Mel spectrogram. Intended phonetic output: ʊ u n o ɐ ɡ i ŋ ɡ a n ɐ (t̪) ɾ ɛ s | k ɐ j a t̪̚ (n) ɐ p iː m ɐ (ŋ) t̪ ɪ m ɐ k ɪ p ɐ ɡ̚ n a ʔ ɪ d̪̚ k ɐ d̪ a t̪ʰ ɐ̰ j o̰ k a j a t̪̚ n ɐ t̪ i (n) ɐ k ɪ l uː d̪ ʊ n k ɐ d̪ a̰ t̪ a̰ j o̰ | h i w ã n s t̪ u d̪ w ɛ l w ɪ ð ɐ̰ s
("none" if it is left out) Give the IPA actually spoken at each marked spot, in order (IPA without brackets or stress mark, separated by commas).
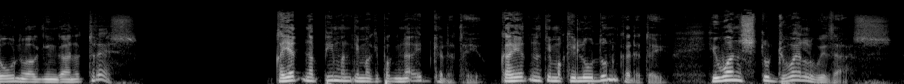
t̪, n, n, m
